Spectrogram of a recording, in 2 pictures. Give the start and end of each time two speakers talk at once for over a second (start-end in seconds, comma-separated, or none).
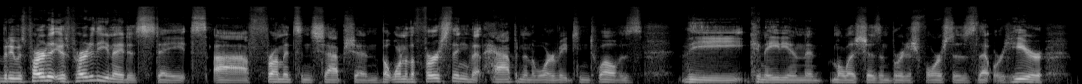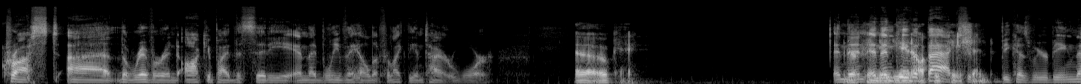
19.3-20.7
